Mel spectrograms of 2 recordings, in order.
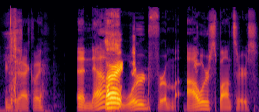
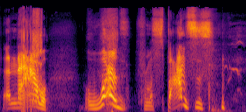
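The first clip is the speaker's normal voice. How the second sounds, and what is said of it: Imitates another person's voice. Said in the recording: “That's like the worst impression ever that I've ever done of him.”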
